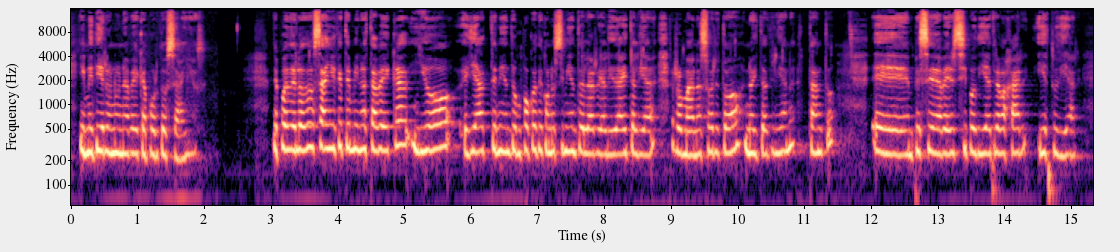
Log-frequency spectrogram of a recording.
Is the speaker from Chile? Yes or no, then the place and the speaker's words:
yes; Chile; moved away as an adult; now in Rome, Italy; yo soy de origen chileno, tengo doble nacionalidad eh, chilena e, italiana. Después, eh, los primeros estudios yo los realicé en Chile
